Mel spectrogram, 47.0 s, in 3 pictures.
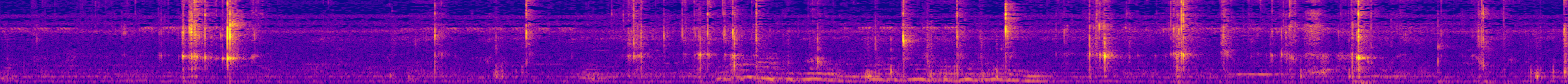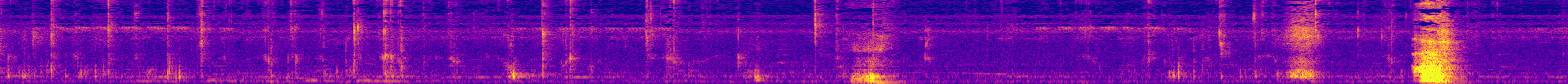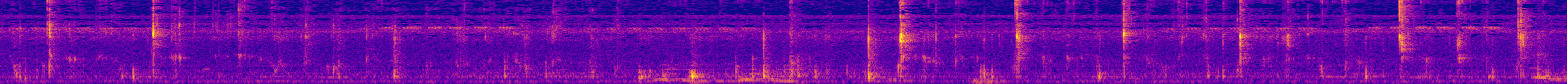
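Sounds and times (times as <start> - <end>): person biting and chewing food: 0.4 - 3.0, 6.1 - 25.2, 31.3 - 37.8, 39.0 - 46.9.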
